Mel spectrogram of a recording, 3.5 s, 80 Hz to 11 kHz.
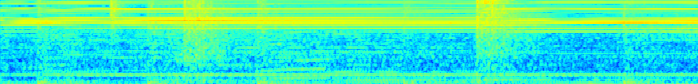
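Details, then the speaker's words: Massey Ferguson backhoe, probably 1970s, non-running, ignition switched on before fueling: steady shrill warning buzzer sounding continuously over faint shop clatter, cause unknown. "Hear that, Alan? Well, it's screaming at us. I'm trying to figure out how to turn it off."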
